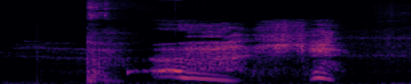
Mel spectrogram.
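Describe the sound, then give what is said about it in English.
A person yawns with a drawn-out voiced moan that slides down in pitch, followed by a short second vocal swell and no words. “We're not even reading the ending stuff and I'm already yawning.”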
